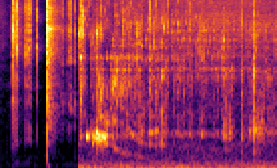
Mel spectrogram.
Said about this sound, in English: So this is an IPA poured from a can that has not been refrigerated. Ugh, truly unappetizing.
